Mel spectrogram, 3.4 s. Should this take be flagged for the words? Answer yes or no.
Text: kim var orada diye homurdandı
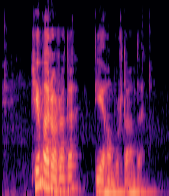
no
